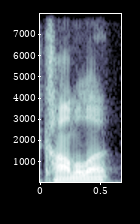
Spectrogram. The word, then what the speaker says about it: Kamala: they said it right it's Kamala like mamala and it's funny because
